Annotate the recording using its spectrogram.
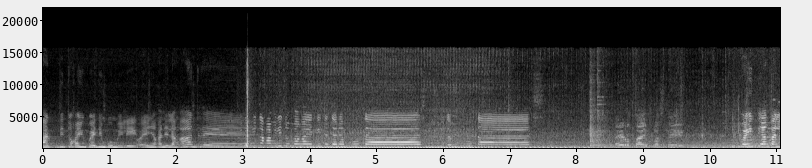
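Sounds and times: motorcycle engine idling: 2.8 - 10.6.

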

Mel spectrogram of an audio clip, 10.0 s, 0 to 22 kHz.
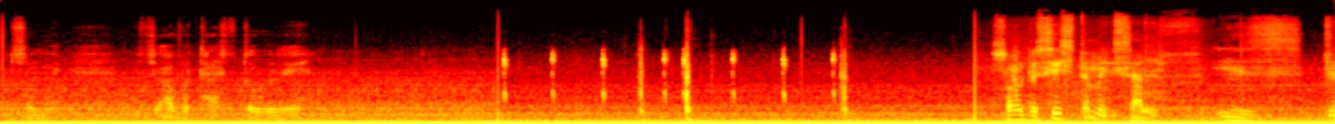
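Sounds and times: steady low rumble: 0.0 - 10.0
turn signal clicks: 3.7 - 6.5.

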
